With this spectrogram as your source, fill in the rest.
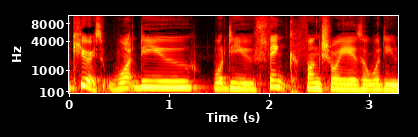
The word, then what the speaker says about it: feng shui: So think of bok shui. Bok choy, feng shui.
